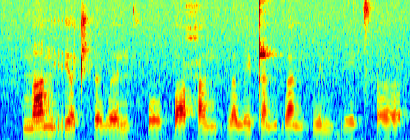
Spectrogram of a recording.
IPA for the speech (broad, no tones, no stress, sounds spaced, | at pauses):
n̪ ɑ n rʲ ʌ t͡ʃʼ ə w ə n t͡sʼ o p ɒ ħ ʌ n kʷ a w e ʈ a n ɡʷ a n kʷ e n b e t͡sʼ ʌ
